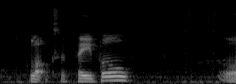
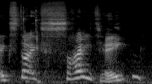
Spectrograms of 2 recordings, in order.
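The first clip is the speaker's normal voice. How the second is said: high, slow, outraged disbelief; indignant surprise; 9 semitones higher, slower than usual. Real, not acted. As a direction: protest the rating in mock outrage. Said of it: "Oh, what's that?".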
